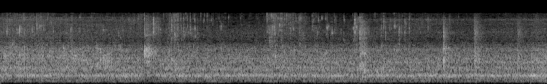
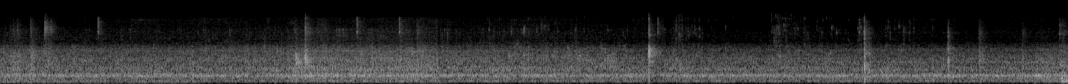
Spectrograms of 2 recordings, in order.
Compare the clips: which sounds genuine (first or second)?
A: first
